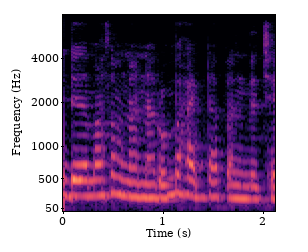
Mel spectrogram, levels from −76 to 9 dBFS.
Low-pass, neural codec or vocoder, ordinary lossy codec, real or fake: 7.2 kHz; none; AAC, 48 kbps; real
